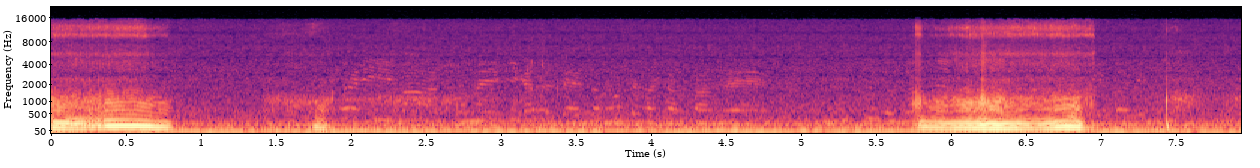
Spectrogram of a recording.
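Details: Ruby the Shih Tzu, shop mascot dog at a Sakado tennis school, asleep on 13 February 2018. A loud, throaty snore opens, then a quiet pause, then a second rattling snore lasting about a second.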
